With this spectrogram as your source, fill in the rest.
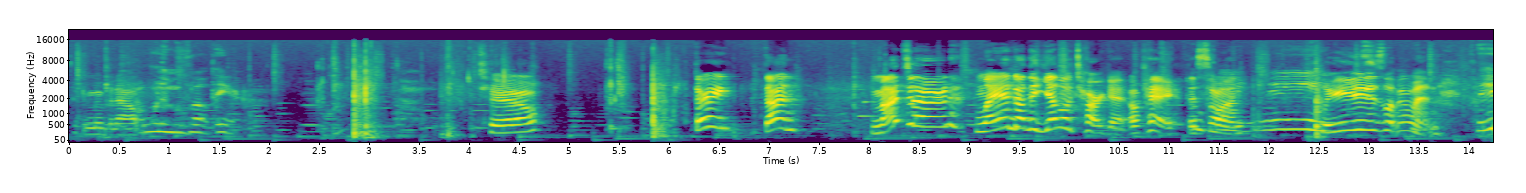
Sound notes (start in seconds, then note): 2.4 bottle landing; 5.3 bottle landing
